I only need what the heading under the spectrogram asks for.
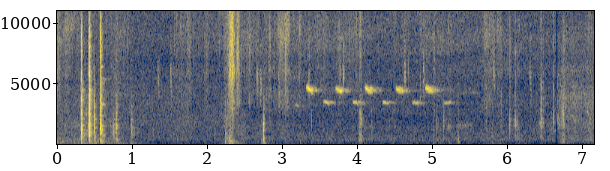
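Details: A great tit in Cornwall on a chilly, cloudless early morning sings a quick run of about five high two-note see-saw phrases. Clattering knocks and a thud from nearby activity come before it.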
